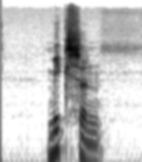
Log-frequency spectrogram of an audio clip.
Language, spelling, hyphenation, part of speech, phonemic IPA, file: Dutch, mixen, mixen, verb / noun, /ˈmɪksə(n)/, Nl-mixen.ogg
- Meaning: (verb) to mix; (noun) plural of mix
